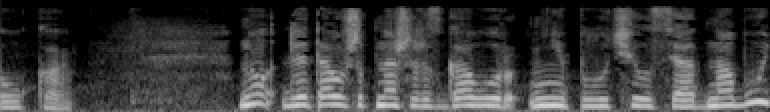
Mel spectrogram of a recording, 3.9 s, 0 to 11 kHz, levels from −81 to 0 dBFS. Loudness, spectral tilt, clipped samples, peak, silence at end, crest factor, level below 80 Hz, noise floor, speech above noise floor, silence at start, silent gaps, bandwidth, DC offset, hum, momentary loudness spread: -24 LUFS; -5.5 dB/octave; under 0.1%; -10 dBFS; 0 s; 14 dB; -52 dBFS; -45 dBFS; 22 dB; 0 s; none; 8.8 kHz; under 0.1%; none; 18 LU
